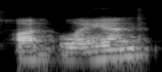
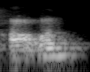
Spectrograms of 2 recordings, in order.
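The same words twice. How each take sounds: First: The syllables are said clearly and separately. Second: The syllables are rolled together into one.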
